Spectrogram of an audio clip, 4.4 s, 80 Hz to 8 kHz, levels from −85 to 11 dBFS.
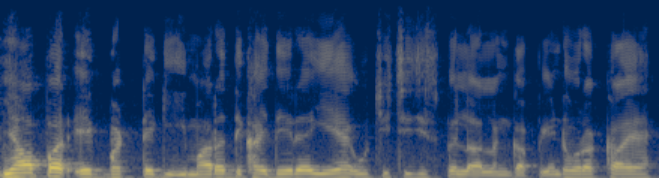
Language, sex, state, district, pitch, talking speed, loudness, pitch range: Hindi, male, Uttar Pradesh, Shamli, 150 Hz, 270 wpm, -17 LUFS, 145-155 Hz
